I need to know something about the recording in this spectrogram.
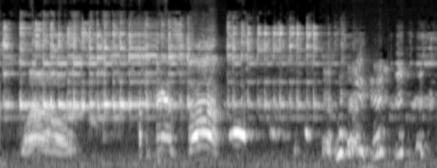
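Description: A loud, bell-like ringing with many overtones, with a voice calling over it; it stops suddenly a little past two seconds in, leaving short voice sounds.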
